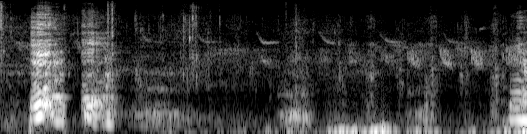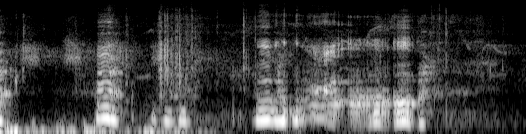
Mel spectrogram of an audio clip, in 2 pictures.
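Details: Spectacled or Andean bears squeal as they squabble over treats. Sharp, loud squeals open the clip, followed by scattered nasal, bleating squeals and a rough, drawn-out final burst, all in irregular bouts.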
